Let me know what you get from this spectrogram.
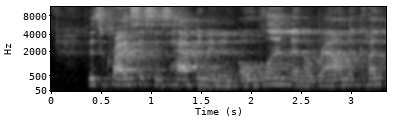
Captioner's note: none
